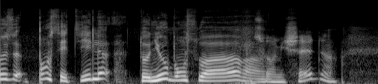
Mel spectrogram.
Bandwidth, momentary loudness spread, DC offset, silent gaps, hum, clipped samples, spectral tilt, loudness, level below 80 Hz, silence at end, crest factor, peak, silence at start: 14.5 kHz; 11 LU; under 0.1%; none; none; under 0.1%; -7 dB/octave; -17 LUFS; -42 dBFS; 0.4 s; 16 dB; -2 dBFS; 0 s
